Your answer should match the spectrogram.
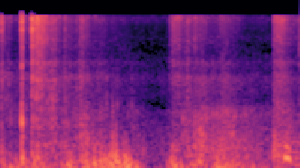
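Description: Footsteps crunching on loose gravel, with a few crisp steps near the start.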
